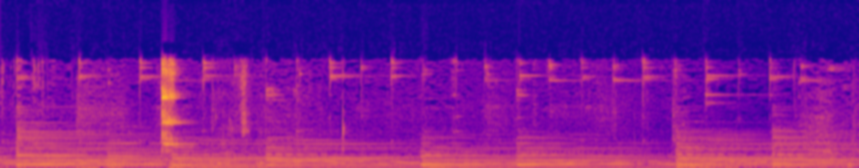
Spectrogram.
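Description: Wine glasses of white wine clink together in a toast, bright repeated ringing chimes with sustained tones that decay between a few distinct taps, close and clear with no talking.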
